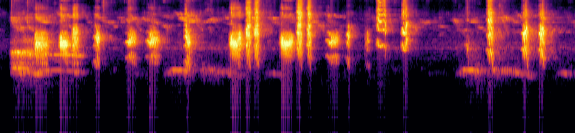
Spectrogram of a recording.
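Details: Chestnut-rumped babbler in lively, unusual song: clusters of harsh chattering notes mixed with lower drawn-out whistles, delivered in irregular bursts.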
